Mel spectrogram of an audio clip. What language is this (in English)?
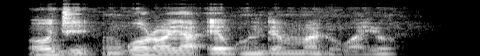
Igbo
